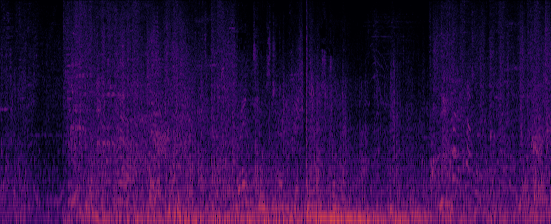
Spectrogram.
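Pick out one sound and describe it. Video game spell blasts and weapon clashes burst in a busy fight.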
